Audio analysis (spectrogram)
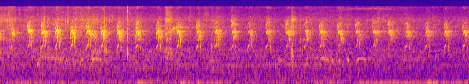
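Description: A wild bird, just released outdoors, gives a faint, quick series of high chirps that repeats steadily over a soft background hum, with no one speaking.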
